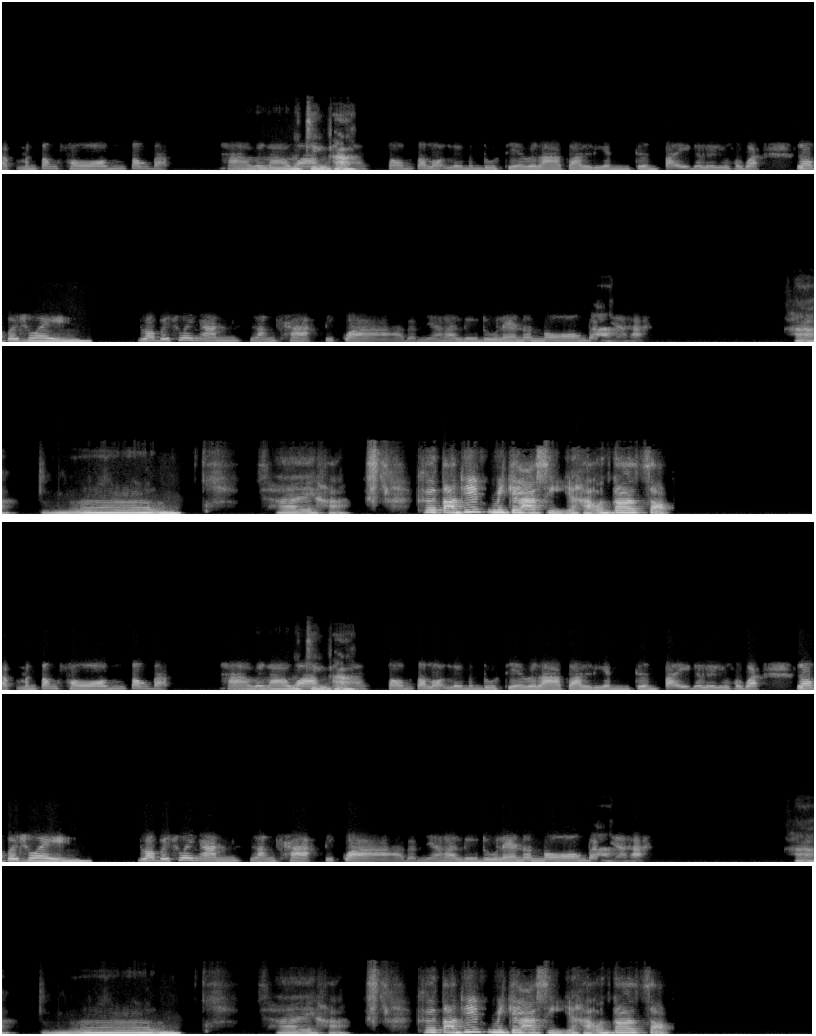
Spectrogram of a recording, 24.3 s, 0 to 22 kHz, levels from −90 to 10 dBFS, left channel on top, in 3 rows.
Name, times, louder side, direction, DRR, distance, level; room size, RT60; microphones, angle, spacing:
voice 1, 0.0-1.7 2.2-8.8 9.5-14.6, right 5 dB, 25° right, 0.6 m, -30 dB
voice 2, 2.3-3.6 8.3-9.0 14.0-14.3 16.0-16.4 16.6-18.5 18.9-23.0, left 3 dB, 20° left, 0.4 m, -20 dB
head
